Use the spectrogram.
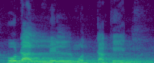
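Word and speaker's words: هدى للمتقين: Contohnya hudal lil muttaqin. Jadi dan tanwin ketemu lam. Contoh yang lain mir rabbihim.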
